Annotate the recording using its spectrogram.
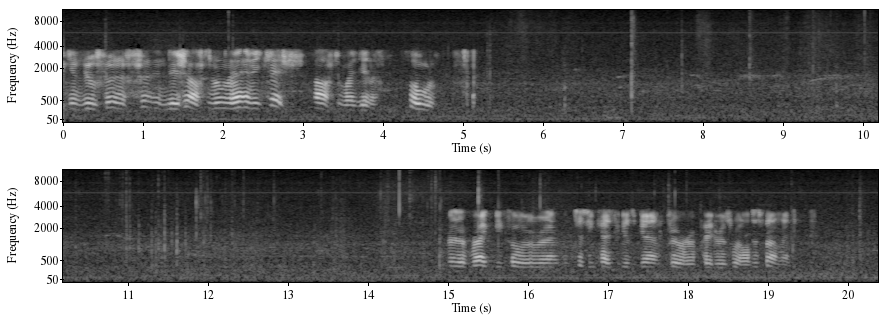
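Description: Speech comes in short, crackly bursts through a radio scanner's small loudspeaker.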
